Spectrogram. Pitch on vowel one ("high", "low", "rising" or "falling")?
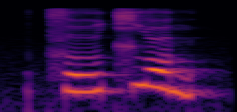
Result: rising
